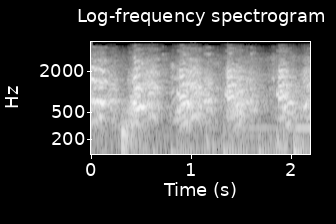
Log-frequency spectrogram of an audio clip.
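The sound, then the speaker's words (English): Huskies bark and yip in a few sharp, overlapping bursts mixed with higher whining cries, loud and steady across the short stretch. “Must you, Huskies? Gee-haw!”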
